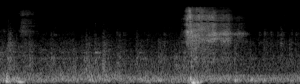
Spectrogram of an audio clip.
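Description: A steady, rumbling rattle of a train rolling along the tracks, with low clattering and a brief hissing swell partway through, no voices.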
